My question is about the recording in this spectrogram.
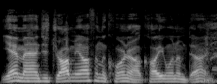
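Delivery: put-on American, starting high and loud; American accent. Shown as a demonstration. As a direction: try out a casual American accent. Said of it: "my accent is definitely not good".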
